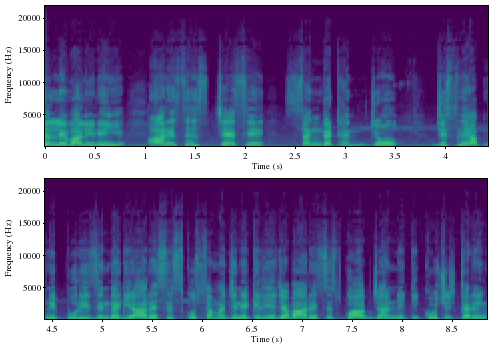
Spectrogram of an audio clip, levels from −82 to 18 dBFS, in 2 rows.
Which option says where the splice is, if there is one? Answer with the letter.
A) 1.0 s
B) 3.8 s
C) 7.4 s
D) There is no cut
A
